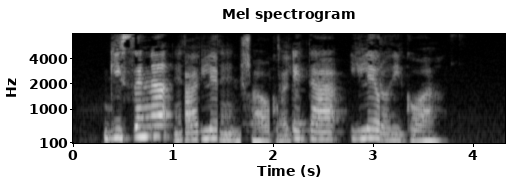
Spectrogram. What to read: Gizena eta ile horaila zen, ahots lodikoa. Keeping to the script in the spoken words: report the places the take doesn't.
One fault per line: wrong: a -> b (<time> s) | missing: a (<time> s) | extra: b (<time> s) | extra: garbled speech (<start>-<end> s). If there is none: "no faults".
extra: garbled speech (1.0-2.2 s)
missing: horaila zen ahots (3.0 s)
